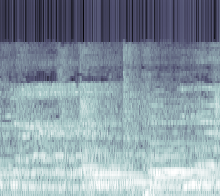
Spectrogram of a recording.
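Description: Live gospel music: a woman singing through a microphone, backed by a band of electric guitar, electric bass and keyboard.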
